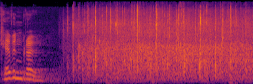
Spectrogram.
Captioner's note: audience applauds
